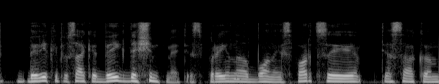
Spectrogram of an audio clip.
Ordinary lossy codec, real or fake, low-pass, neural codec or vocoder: AAC, 48 kbps; real; 7.2 kHz; none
